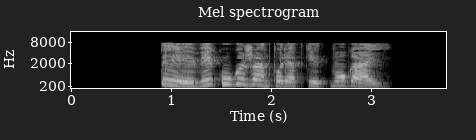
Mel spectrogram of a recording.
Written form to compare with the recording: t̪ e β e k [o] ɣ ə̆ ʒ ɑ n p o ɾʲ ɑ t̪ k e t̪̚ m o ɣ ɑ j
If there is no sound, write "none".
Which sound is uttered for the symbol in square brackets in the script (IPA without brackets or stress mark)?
u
